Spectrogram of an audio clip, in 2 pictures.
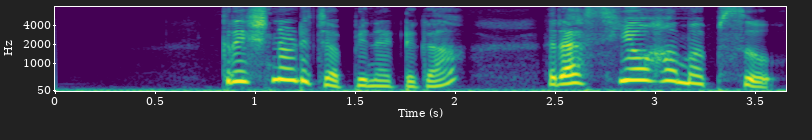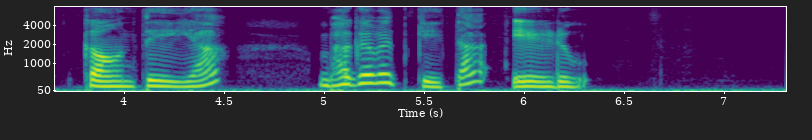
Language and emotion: Telugu, neutral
